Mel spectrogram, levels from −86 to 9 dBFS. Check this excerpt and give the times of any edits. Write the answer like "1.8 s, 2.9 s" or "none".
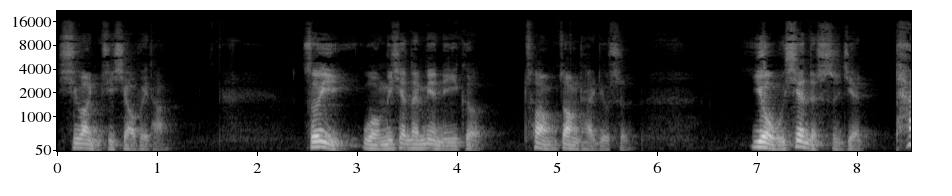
none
